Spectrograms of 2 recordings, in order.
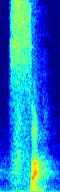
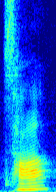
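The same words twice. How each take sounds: First: "sa" with a long hissed, tense s. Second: "sa" with a light, relaxed s; plain normal SA. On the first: Teacher showing students that sound, tense hissed sa. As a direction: hold the s, then a short tight a. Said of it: "es tensa". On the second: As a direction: say sa easily, vowel lifted. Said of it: "piensa que sa normal". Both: Shown as a demonstration.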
